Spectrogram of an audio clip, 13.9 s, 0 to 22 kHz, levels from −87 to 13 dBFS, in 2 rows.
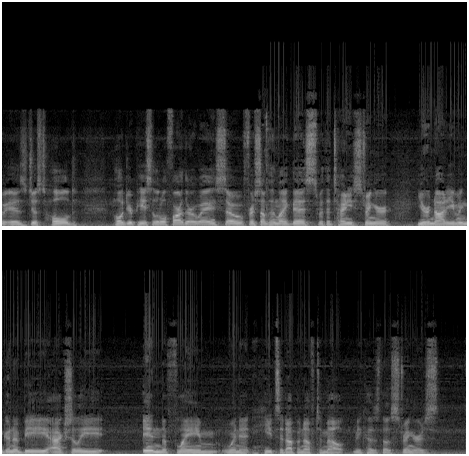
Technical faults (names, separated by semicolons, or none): resampler restarted on every block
